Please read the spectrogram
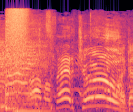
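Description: Rock music background with electric guitar ends within the first second, then a man's voice calls out loudly in long, rising-and-falling shouts of encouragement.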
